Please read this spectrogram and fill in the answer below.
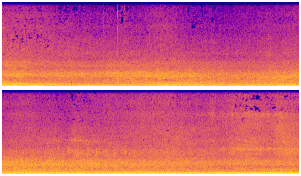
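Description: Street traffic noise: a steady hum of passing cars and engines, with an engine growing louder near the end.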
